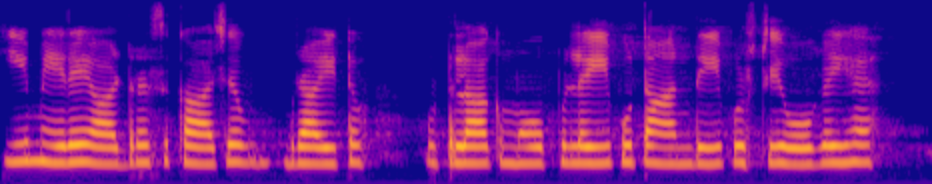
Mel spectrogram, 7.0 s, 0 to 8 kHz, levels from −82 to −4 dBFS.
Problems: none marked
